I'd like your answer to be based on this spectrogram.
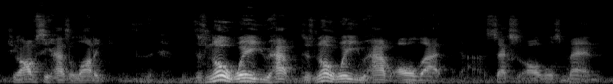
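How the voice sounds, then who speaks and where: A vlogger with a low, expressive, slightly mellow voice rambles casually and repetitively to his audience at a moderate pace. He swears often, and his emphatic bursts trail off into muttered tags. The background is clearly noisy.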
